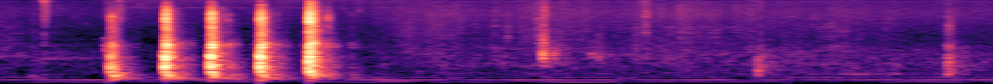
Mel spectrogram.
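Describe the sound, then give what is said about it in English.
Five firm knocks on the front door of a house in a quick, slightly uneven run, loud, followed by a few faint scattered taps against a low steady hum. “Right next to the door I was knocking on, there was another door.”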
